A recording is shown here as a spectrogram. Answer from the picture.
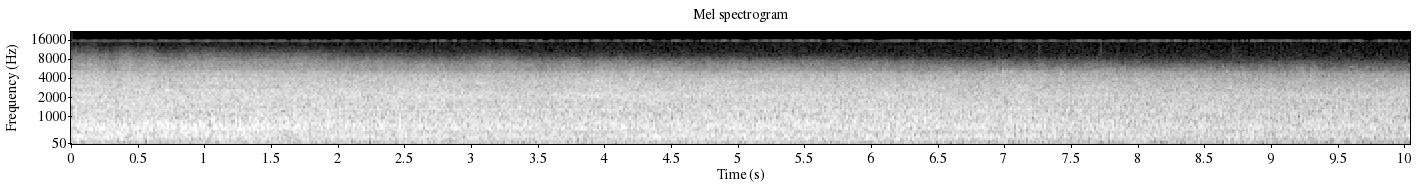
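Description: Loram maintenance-of-way train rolling past with a steady mechanical roar that slowly fades as it moves away, its higher hiss dying off over the second half.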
